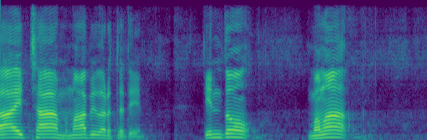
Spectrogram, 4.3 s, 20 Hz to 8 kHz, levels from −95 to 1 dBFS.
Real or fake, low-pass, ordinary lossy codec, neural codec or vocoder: fake; none; none; codec, 16 kHz, 4.8 kbps, FACodec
